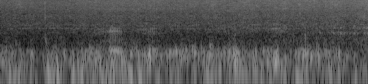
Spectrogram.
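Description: Outdoor wind gusting against a camera microphone produces a loud, continuous low rumbling buffet with no clear pauses, and no voices over it.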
